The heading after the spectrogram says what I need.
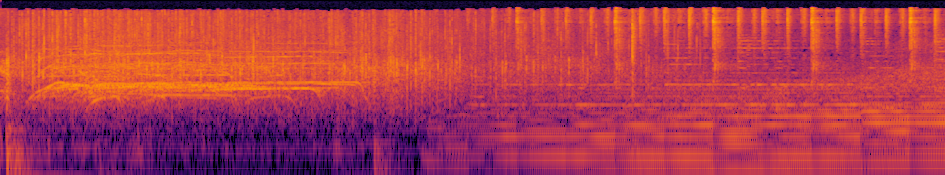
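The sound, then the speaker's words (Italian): Applause in tribute to former trade union leaders, a dense patter of clapping that fills the first four seconds and then fades beneath a steady tonal, music-like bed. “che si beccano il nostro applauso di oggi”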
